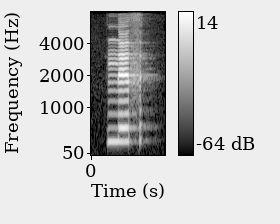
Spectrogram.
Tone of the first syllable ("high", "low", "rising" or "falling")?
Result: high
